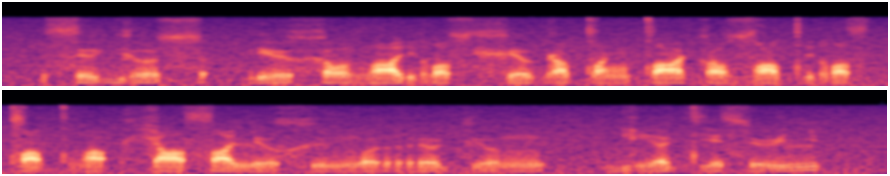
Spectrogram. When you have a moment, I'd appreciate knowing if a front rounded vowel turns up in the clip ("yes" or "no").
no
